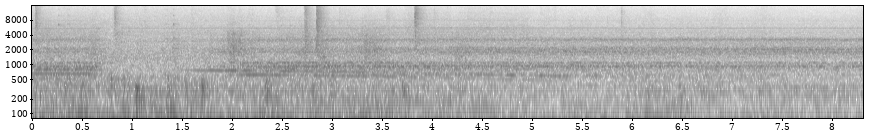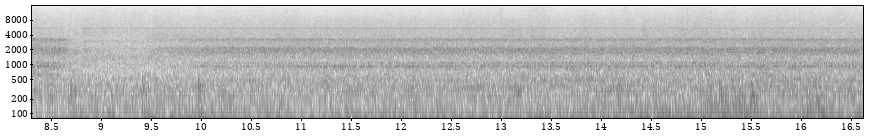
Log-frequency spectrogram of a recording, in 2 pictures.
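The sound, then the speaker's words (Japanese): Steady rumble of a Yurikamome automated transit train in motion approaching Shinbashi, the last stop, a dense low roar with faint humming tones and a few brief clicks, continuous for the whole stretch with no voices. “Thank you for riding the Yurikamome.”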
